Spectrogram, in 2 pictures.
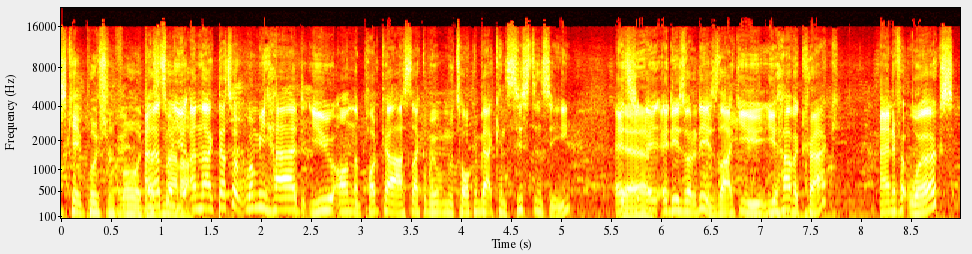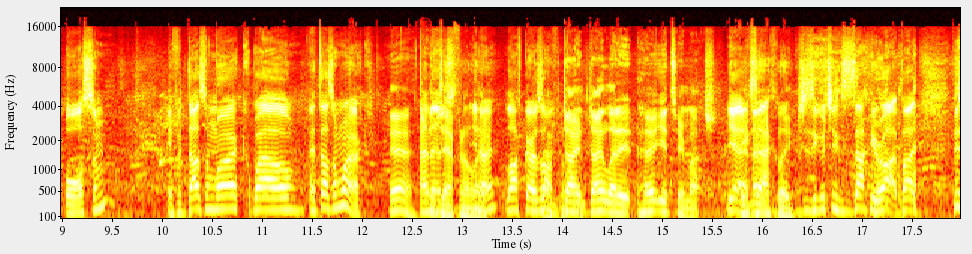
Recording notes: We setup camp in line at our favourite Thursday night hotspot. If you wanted to be on this weeks episode then you had the opportunity to jump on the mic with us!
